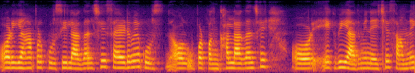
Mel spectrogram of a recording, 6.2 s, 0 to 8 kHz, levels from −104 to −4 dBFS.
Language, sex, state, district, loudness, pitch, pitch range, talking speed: Maithili, female, Bihar, Katihar, -19 LUFS, 215 Hz, 205-225 Hz, 190 wpm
